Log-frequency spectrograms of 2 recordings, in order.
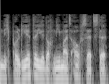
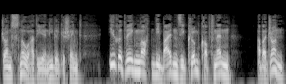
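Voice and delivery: ordinary talk, nothing marked

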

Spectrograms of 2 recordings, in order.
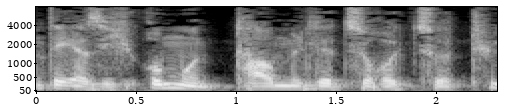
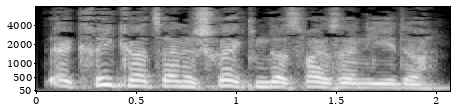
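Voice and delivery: high-voiced lord, holding forth; old noble prisoner, musing; 10 semitones higher, 4 dB louder than usual. A narrator's reading. Lord reflecting on war to his cellmate, musing. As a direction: play a high-pitched lord rambling on.

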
